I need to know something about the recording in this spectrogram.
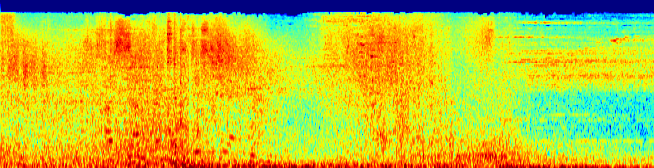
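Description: A huge crystal shatters and explodes with a deep, roaring rumble.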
